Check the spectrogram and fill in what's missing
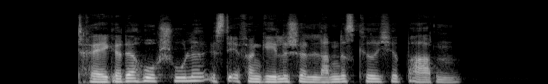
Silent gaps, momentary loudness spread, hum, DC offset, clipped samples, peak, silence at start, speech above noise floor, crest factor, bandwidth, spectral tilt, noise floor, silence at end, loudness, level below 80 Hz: none; 8 LU; none; under 0.1%; under 0.1%; -4 dBFS; 0.8 s; 53 dB; 18 dB; 11.5 kHz; -5.5 dB/octave; -74 dBFS; 0.9 s; -22 LUFS; -58 dBFS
